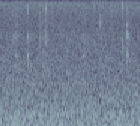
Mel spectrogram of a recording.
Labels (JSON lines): {"label": "ambient", "recorder": "HydroMoth"}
